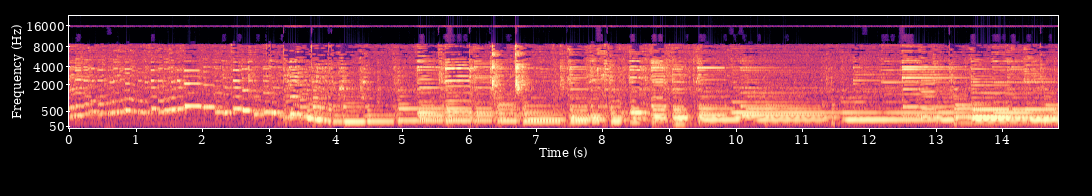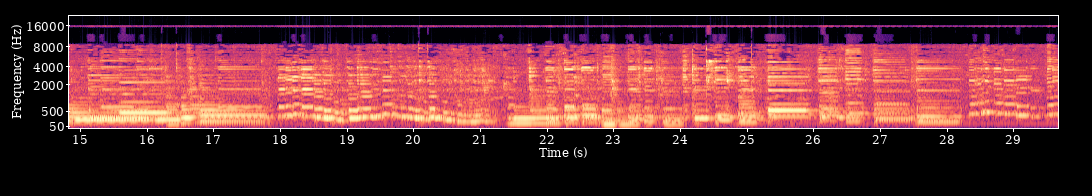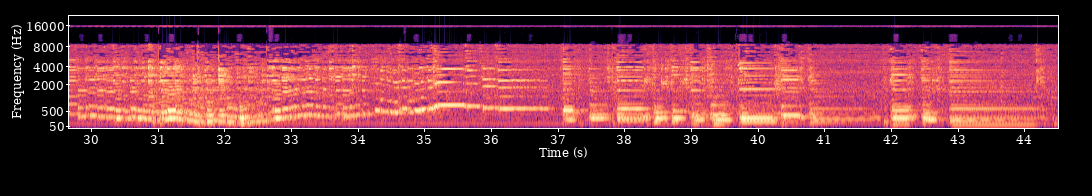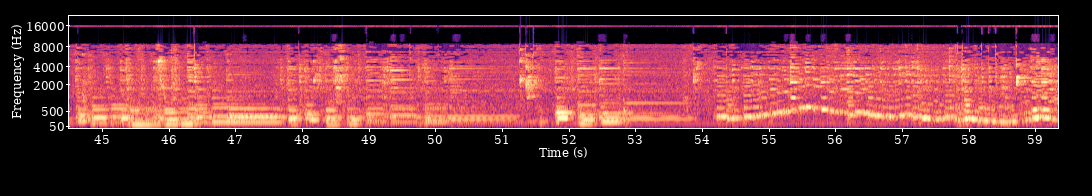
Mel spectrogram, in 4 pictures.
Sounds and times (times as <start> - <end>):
Electric guitar: 0.0 - 59.3
Acoustic guitar: 2.4 - 34.2, 36.5 - 59.3
Strum: 3.2 - 28.4.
